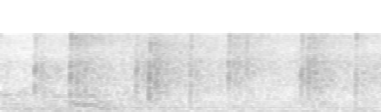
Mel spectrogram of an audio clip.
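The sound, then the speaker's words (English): An audience at a church service claps in a loose, steady rhythm, bursts of hands landing roughly every few tenths of a second at moderate volume, with a faint murmur of voices underneath. “I didn't say that to be clapped for.”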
